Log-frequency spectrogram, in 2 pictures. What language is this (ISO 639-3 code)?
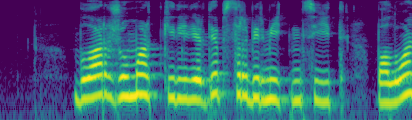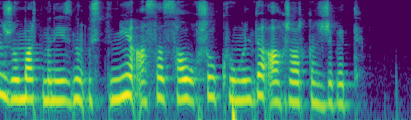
kaz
